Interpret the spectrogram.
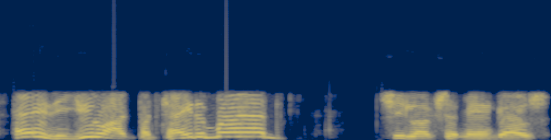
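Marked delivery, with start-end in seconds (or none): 0.2-2.2 enthusiastic, eager, pitched-up voice. Retelling offering bread to a sister: imitating own enthusiastic offer. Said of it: "I said real enthusiastic".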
